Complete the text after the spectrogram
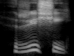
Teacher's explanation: क्योंकि इसमें र व्यंजन की ध्वनि मिल गई है। इसलिए वो इसे शुद्ध स्वर नहीं मानते।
